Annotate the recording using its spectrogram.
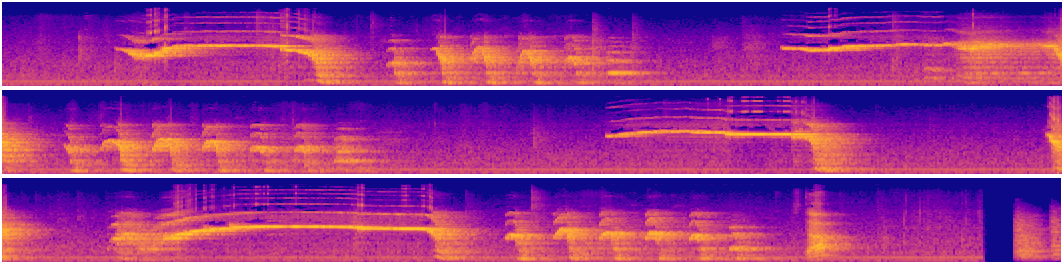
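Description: Bull elk calls made by a person with a reed call and grunt tube: four bugles, each a high whistle held for about two seconds that rises in and drops away at the end. Three of them are followed by a quick run of grunting chuckles.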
